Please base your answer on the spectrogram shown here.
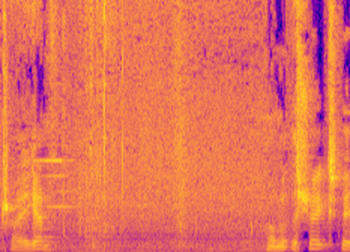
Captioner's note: machine beeps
